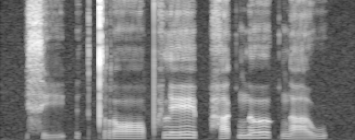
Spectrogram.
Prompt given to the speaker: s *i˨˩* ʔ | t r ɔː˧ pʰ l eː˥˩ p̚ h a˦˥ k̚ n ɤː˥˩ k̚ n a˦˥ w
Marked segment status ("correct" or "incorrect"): correct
